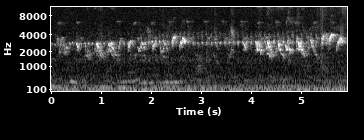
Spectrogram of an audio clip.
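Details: Red-whiskered bulbul used as a trapping decoy in Vietnam, 16 October 2016, singing a busy, continuous chatter of warbled, chirpy notes, with overlapping calls and a low background hum.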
